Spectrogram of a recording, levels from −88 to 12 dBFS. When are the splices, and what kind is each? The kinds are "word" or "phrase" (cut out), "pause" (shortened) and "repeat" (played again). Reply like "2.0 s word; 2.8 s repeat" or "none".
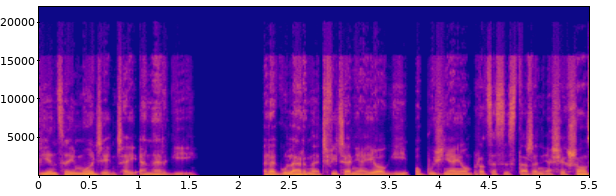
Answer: none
